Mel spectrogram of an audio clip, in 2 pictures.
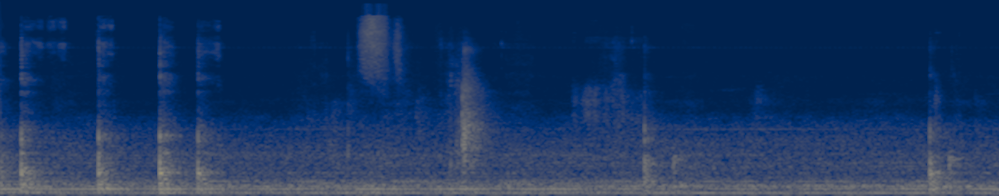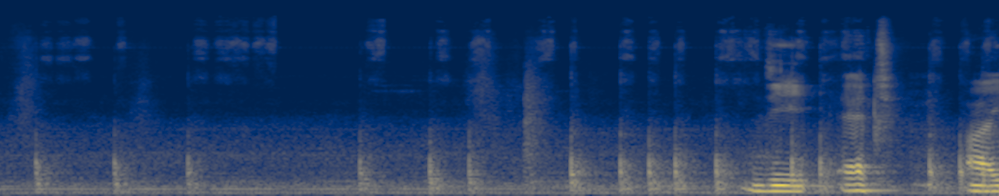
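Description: A teacher writes the alphabet backwards with chalk or a marker on a board, producing a steady run of short scratchy strokes and taps under continuous talking in a classroom-like room.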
